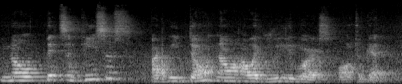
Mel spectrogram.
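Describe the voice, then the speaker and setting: A man with a German accent and a high pitch speaks at a fairly slow pace, swinging very widely in pitch, with audible room echo and noticeable background noise. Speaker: professor. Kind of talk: lecture. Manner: conversational, with hesitations.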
